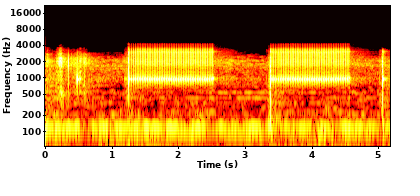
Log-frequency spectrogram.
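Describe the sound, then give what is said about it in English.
After a number is dialed, a telephone rings twice on the other end of the line, each long buzzing ring about a second long with a pause between, heard faintly through the receiver over a low hum. “found the phone. I dialed Bradshaw 7711 and waited.”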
